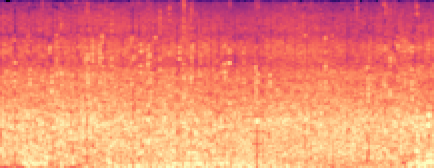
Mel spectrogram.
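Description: Steady rushing of the Nayar river flowing below the footbridge, an even noise with no breaks.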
